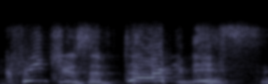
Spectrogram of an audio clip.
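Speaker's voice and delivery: high, loud, slow cartoon proclamation; hammed-up kids' show host; parody Dora. Dora presenting eldritch horrors, squealed parody. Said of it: "Dora's like".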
